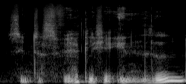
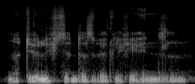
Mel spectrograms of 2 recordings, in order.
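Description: First: Slow, wondering question rising at the end; slow rising tune on "Inseln"; questioning rise. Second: "Natürlich" stressed, a falling statement; matter-of-fact answer. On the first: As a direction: ask it as a puzzled boy. Prince asks stranger, rising question. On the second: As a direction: lower and softer, falling firmly on "Inseln". Man in tailcoat answers flatly. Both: Acted.

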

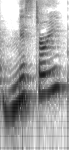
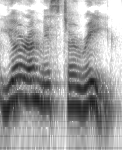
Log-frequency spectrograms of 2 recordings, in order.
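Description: First: "mystery" as "MYS-te-ry"; first-syllable stress. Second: "mystery" slow, last syllable held; long last note. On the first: Teacher shows normal spoken form, stress on first syllable. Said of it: "a sílaba tônica é a primeira". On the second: Teacher fits the word to the melody, lengthened ending. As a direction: stretch the "ree" of "mystery". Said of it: "última nota acaba sendo um pouquinho mais longa". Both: Shown as a demonstration.

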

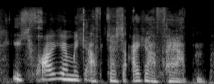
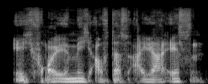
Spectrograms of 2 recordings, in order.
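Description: First: High-pitched duck character voice; eager little duck. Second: Lightly voiced bear, close to narrator; little bear. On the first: Annie the duck anticipating egg dyeing, eager. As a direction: look forward to it in a high duck voice. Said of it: "sagt Annie". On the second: Mo the bear anticipating eating eggs, relishing. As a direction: relish it as a small, hungry bear. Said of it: "sagt Mo und schmatzt". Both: A narrator's reading.

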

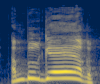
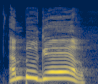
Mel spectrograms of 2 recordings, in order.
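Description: No difference in how they are said.

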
